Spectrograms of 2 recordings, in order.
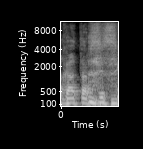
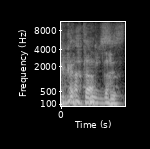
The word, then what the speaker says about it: катарсис: Ну, кстати говоря, сразу скажу, что Тимофей, ни я не ошибаемся, это слово имеет два ударения. – Да. – И катарсис, и катарсис. Да.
